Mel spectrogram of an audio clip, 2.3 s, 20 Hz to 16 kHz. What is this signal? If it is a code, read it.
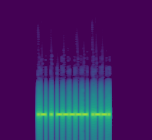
Morse code, heard as a keyed tone, about 49 wpm, 700 Hz. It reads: AE0P
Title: Call Signs Repeated 3x - 50wpm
